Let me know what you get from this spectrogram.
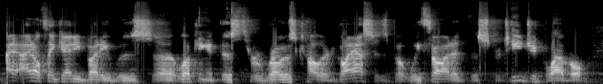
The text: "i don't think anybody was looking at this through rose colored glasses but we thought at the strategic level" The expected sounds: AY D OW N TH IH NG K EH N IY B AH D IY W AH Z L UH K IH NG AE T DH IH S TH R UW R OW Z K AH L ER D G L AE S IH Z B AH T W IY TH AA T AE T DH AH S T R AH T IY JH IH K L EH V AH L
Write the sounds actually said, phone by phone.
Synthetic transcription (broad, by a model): AY D OW N TH IH NG K EH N IY B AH D IY W AH Z L UH K IH NG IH T DH IH S TH R UW R OW Z K AH L ER D G L AE S IH Z B AH T W IY TH AA T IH T DH AH S T R AH T IY JH IH K L EH V L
